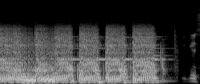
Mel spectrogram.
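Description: Distorted electric guitar, an Ernie Ball Music Man Cutlass with light-gauge strings tuned down to a low F-sharp, playing a fast, percussive riff of chugs on the low strings with a bright pop. It stops abruptly about one and a half seconds in.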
